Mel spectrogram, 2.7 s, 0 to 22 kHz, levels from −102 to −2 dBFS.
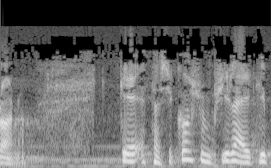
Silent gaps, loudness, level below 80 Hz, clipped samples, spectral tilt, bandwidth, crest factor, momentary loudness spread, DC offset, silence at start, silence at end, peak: none; -18 LUFS; -40 dBFS; under 0.1%; -6 dB/octave; 11.5 kHz; 18 dB; 12 LU; under 0.1%; 0 s; 0 s; 0 dBFS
